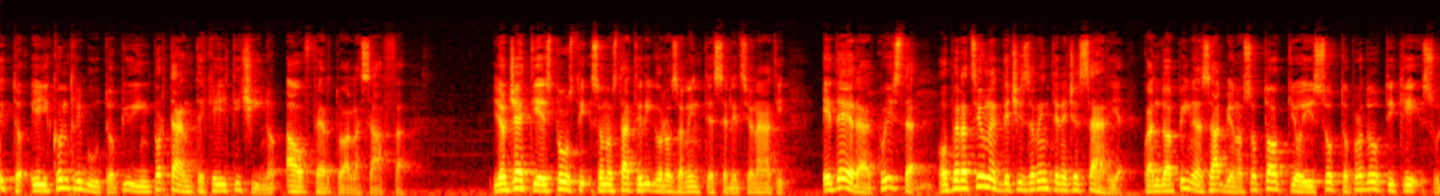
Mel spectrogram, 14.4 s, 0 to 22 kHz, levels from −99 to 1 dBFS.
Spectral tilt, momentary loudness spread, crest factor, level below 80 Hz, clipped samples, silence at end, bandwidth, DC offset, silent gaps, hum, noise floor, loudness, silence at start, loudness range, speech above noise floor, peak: -5 dB/octave; 9 LU; 18 dB; -52 dBFS; under 0.1%; 0 s; 11.5 kHz; under 0.1%; none; none; -54 dBFS; -26 LUFS; 0 s; 4 LU; 28 dB; -8 dBFS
